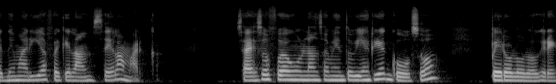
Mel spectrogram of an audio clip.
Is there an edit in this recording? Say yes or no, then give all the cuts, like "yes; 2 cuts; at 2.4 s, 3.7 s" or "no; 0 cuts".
no; 0 cuts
